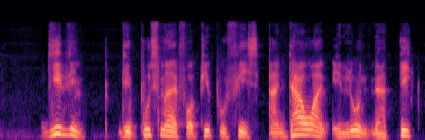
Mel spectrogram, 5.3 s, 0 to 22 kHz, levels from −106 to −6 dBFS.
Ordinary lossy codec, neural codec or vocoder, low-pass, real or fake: none; codec, 24 kHz, 3 kbps, HILCodec; none; fake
